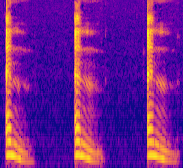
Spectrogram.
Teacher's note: produced by the contact between the narrow tip of the tongue and the alveolar ridge, which is the bony ridge behind the upper front teeth. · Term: nun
